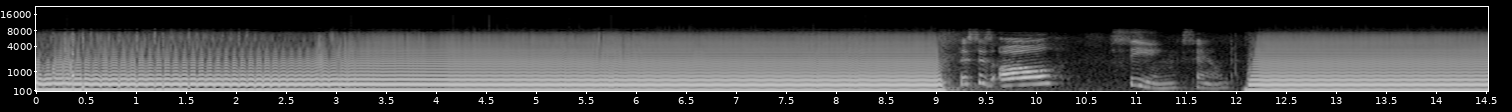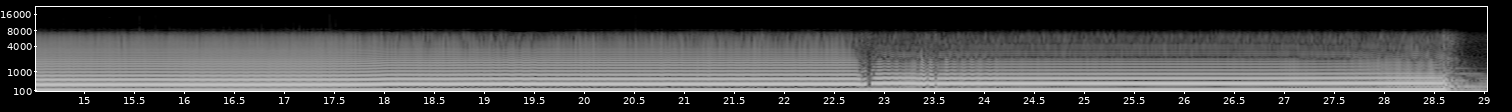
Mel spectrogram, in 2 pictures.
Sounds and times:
Music: 0:00.0 - 0:09.2, 0:13.2 - 0:29.0.

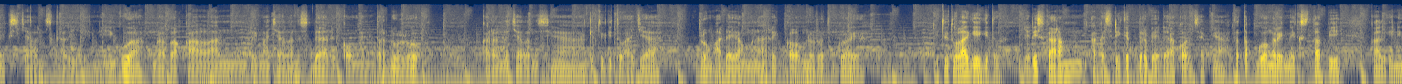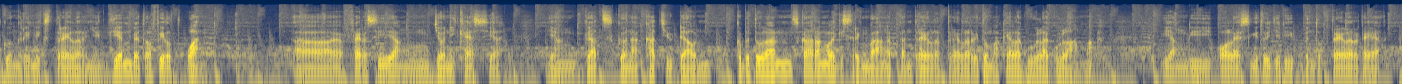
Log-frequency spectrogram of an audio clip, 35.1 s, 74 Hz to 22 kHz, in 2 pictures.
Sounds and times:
Speech: 0:00.0 - 0:05.4, 0:06.0 - 0:10.9, 0:11.7 - 0:20.2, 0:21.2 - 0:23.8, 0:24.4 - 0:31.4, 0:32.1 - 0:34.9.

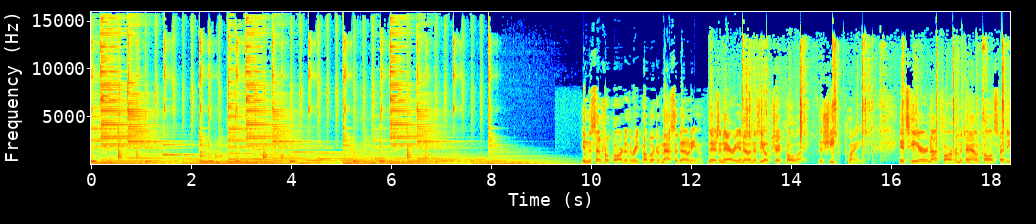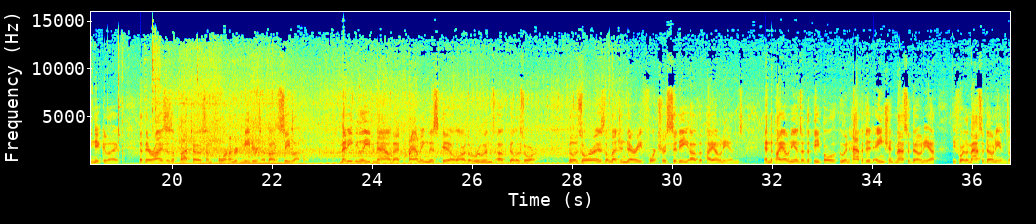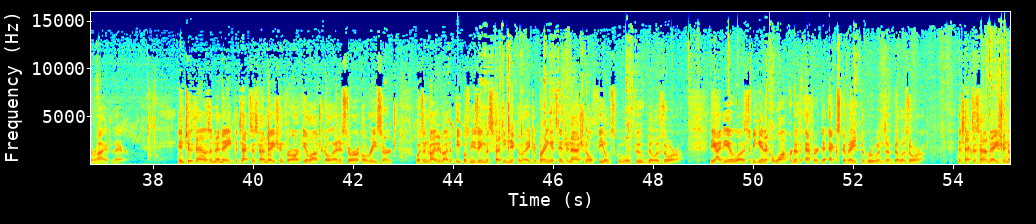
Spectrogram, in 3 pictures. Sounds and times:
Music: 0:00.0 - 0:09.8
Speech: 0:09.8 - 0:15.5, 0:16.2 - 0:22.8, 0:23.4 - 0:37.5, 0:38.5 - 0:55.1.

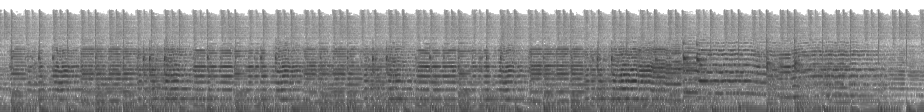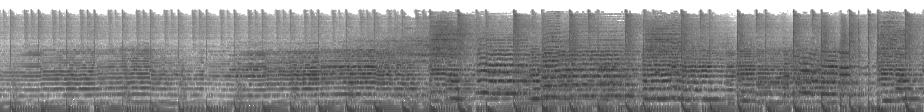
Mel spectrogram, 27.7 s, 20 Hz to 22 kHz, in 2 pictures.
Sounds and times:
Violin, fiddle: 0:00.0 - 0:27.7.

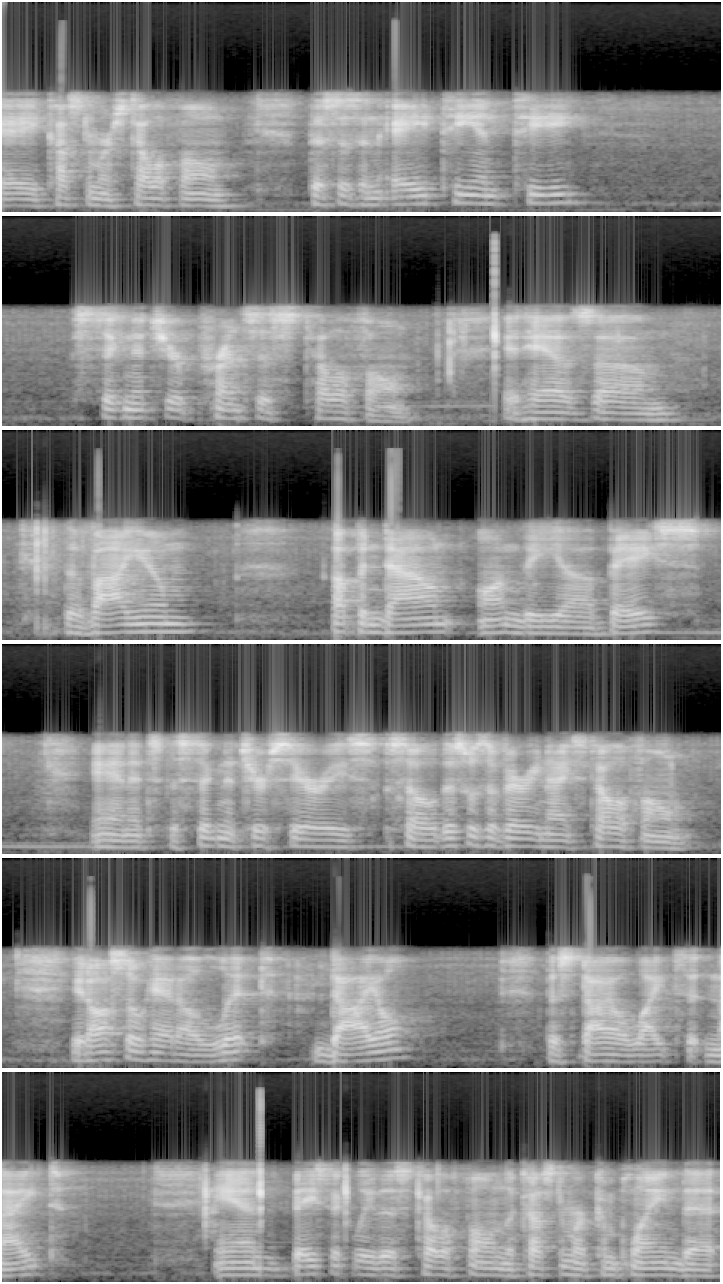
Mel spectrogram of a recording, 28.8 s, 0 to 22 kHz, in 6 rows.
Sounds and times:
Speech: 0:00.0 - 0:04.0, 0:05.3 - 0:11.0, 0:11.8 - 0:14.4, 0:15.0 - 0:22.1, 0:22.8 - 0:24.5, 0:25.4 - 0:28.7.

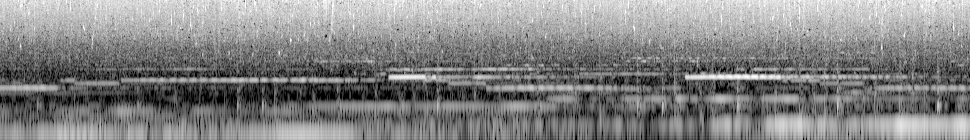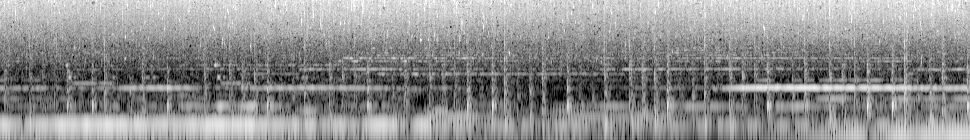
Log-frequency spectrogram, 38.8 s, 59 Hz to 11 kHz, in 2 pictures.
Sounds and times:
Music: 0:00.0 - 0:38.8.

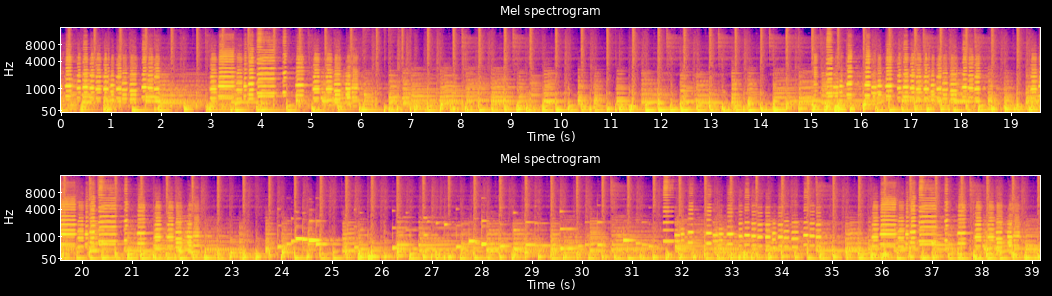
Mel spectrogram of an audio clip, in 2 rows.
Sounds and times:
Music: 0:00.0 - 0:39.1.

